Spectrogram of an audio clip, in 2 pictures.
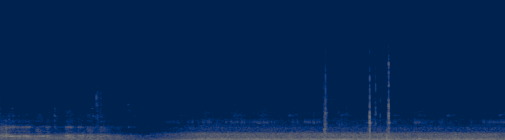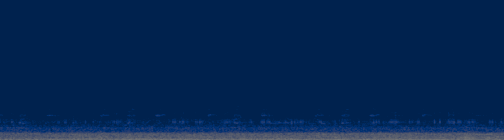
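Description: Steady road and engine rumble of a car driving on a highway, heard from inside the cabin as picked up by a dashcam. It sets in after a brief dip near the start, with a couple of faint clicks a few seconds in.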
